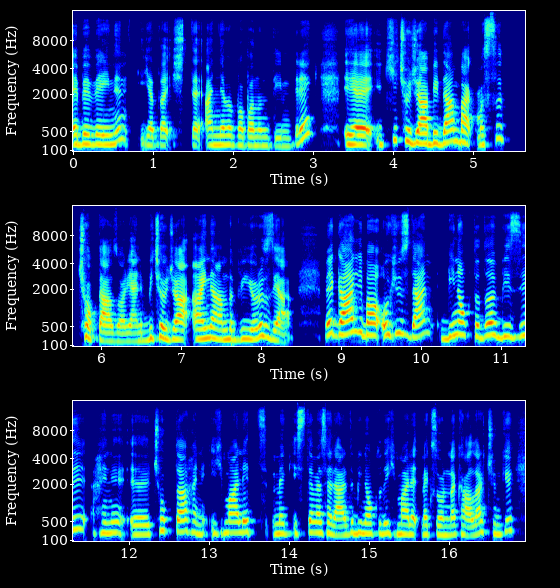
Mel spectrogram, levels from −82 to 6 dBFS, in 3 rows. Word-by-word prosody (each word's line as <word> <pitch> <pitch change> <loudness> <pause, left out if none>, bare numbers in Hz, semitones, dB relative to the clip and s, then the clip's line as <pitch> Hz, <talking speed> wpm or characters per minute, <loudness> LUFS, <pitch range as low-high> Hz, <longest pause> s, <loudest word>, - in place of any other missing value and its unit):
ebeveynin 210 +6 -1
ya 190 -1 -5
da, 190 - -2
işte, 190 - -6
anne 200 +1 -1
ve 200 -1 -5
babanın 185 -1 -3
diyeyim 170 0 -13
direkt, 440 +10 -1 0.3
eee, 205 -1 +8
2 210 +9 -7
çocuğa 250 -6 +5
birden 250 +4 +2
bakması 235 - -2 0.3
çok 235 -5 0
daha 180 -2 +3
zor, 170 -1 -4
yani 175 +2 -5
1 230 - 0
çocuğa 215 -3 +3
aynı 220 +2 +3
anda 210 -1 -1
büyüyoruz, 220 +4 -1
ya, 195 -1 -1 0.4
ve 300 - +7
galiba 315 -1 +6
o 270 - +4
yüzden 310 0 -1
bir 250 +8 -2
noktada 300 -2 +2
bizi, 275 +4 -5 0.2
hani, 240 +1 -5
eee, 205 0 -4
çok 285 +3 -7
da, 265 0 +1
hani, 235 -4 -7
ihmal 245 +2 -2
etmek 225 -4 -5
istemeseler 225 -4 -2
de 235 -2 -4
bir 235 - -3
noktada 225 0 -4
ihmal 215 -2 -3
etmek 205 +1 -4
zorunda 200 0 -4
kaldılar. 205 +4 -3
Çünkü 250 +4 -8
225 Hz, 165 wpm, -22 LUFS, 205-270 Hz, 0.4 s, eee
